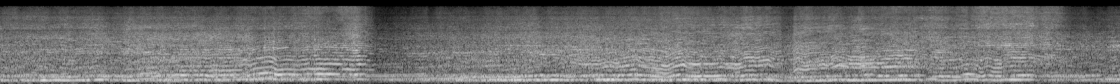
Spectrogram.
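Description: Several 50cc two-stroke motocross bikes racing, their engines revving up and down. The loudness dips briefly about four seconds in and again near eight seconds, where the throttles shut.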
